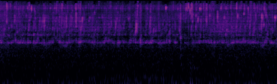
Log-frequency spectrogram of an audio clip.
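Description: Warm, thin engine oil drains from a Ford Mondeo in a steady, quiet stream into a pan, with a continuous trickling hiss and faint dripping throughout.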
